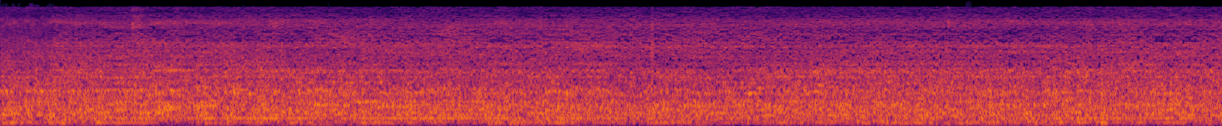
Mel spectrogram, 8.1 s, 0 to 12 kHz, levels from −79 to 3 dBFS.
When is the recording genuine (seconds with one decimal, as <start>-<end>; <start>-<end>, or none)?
5.2-6.4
